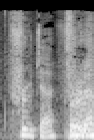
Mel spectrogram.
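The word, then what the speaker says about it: Fruita: I think I'm pronouncing that right. It's the word fruit with an A on the end. Fruta, Colorado.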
